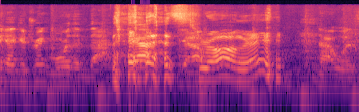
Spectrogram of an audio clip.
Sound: laughs

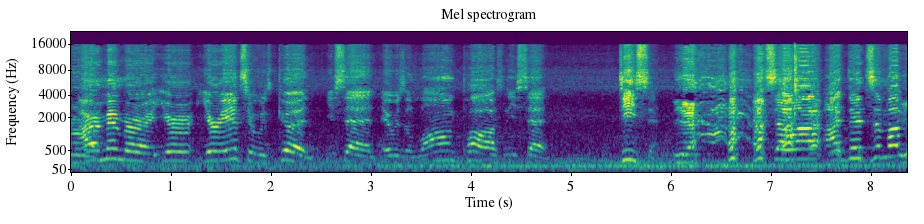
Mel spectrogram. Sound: laughing

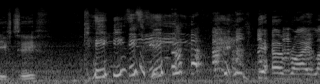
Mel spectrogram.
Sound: laughing

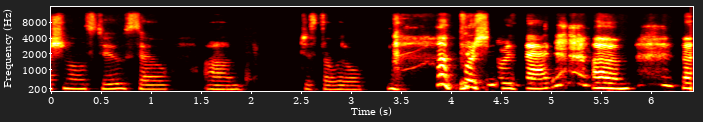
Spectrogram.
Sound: laughs

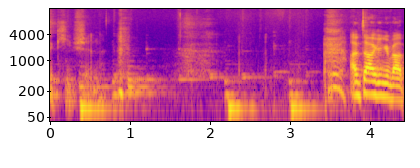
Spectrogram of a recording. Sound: laughing

